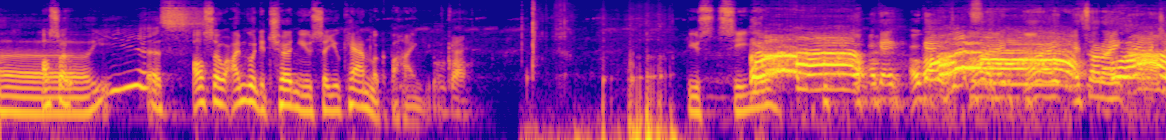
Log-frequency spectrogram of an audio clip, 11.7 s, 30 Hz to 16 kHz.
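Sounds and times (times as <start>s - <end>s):
speech: 0.0s - 4.8s, 6.9s - 11.6s
man screaming: 7.5s - 11.6s.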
